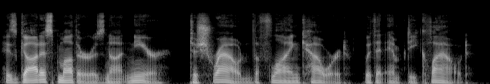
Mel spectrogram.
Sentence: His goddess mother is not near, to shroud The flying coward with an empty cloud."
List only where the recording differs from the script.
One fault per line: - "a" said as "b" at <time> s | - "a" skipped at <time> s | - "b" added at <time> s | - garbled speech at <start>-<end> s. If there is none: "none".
none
